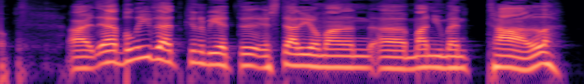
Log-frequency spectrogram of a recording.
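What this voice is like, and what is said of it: Poor attempt at Spanish accent. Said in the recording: “That's my terrible accent right there. I'm working on Spanish”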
